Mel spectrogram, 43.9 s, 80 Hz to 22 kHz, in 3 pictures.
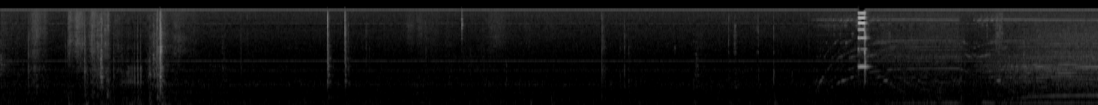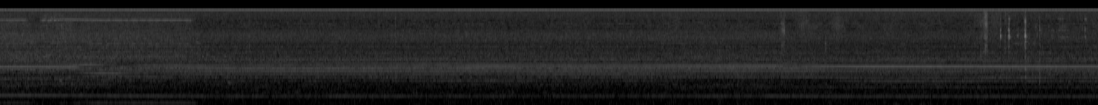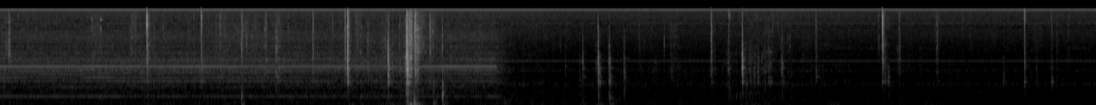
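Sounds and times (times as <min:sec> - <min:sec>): colour wheel motor whining: 0:10.8 - 0:36.2.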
